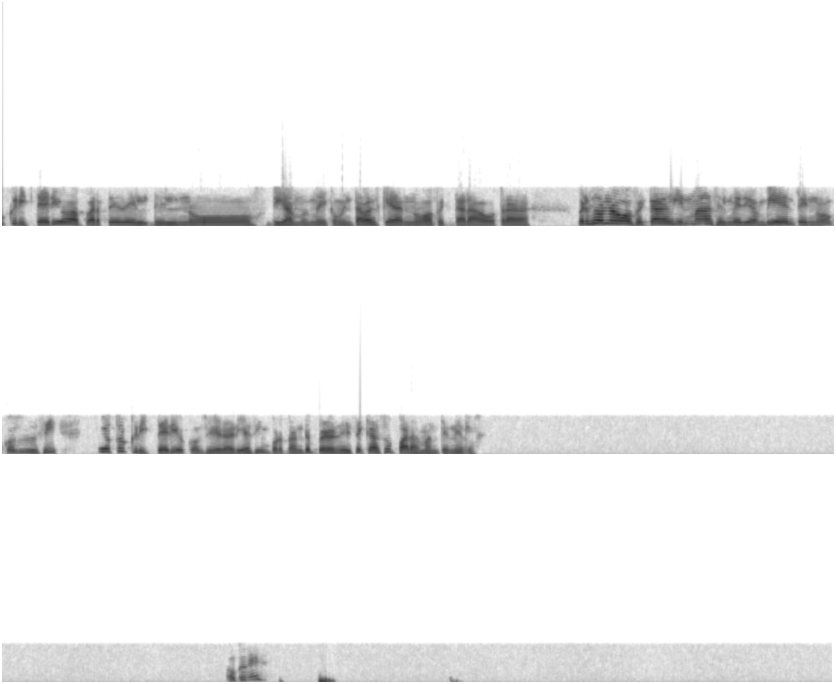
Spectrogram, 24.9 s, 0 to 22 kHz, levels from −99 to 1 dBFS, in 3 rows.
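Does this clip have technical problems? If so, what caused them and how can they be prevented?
Yes. Lost AMR speech frames occur from 19.04 to 19.19 s, where about 60 ms of audio is gone. That fits three consecutive 20 ms frames failing their checksum after radio errors. The decoder bridges the gap by repeating the last good pitch and vocal tract settings with shrinking gain, so the sound smears, fades toward silence, then returns briefly weak or rough. The narrowband AMR coding heard throughout cuts everything above 4 kHz. Better radio coverage or stronger error protection on the link would prevent these frame losses.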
